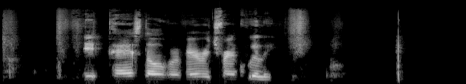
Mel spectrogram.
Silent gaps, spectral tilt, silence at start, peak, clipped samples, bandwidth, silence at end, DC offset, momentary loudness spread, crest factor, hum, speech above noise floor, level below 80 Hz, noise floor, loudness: none; 1.5 dB/octave; 0 s; 0 dBFS; under 0.1%; 15 kHz; 0.65 s; under 0.1%; 19 LU; 20 dB; none; 66 dB; -78 dBFS; -83 dBFS; -16 LUFS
